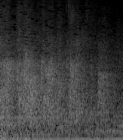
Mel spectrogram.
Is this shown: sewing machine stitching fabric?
no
